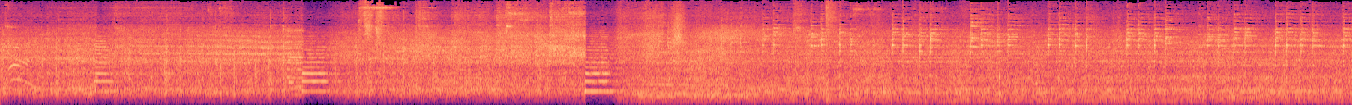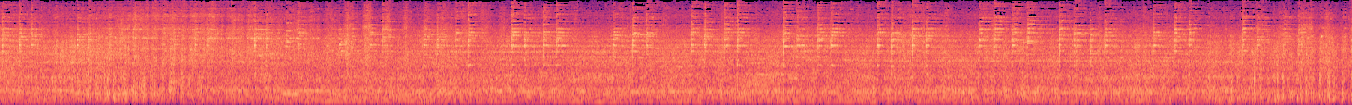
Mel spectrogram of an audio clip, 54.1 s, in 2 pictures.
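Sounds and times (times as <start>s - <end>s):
train wheels clickety-clack: 0.2s - 54.0s
short train horn notes: 1.9s - 2.5s, 5.7s - 6.7s, 11.6s - 13.9s.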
